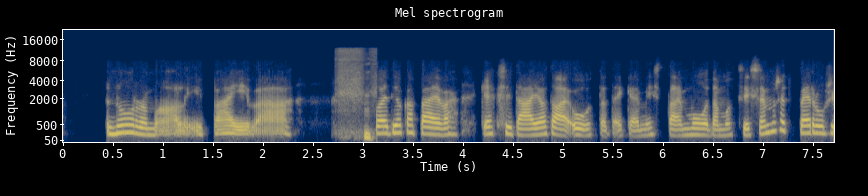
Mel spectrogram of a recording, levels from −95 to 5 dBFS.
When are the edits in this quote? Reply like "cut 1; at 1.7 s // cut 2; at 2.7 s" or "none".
cut 1; at 3.1 s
